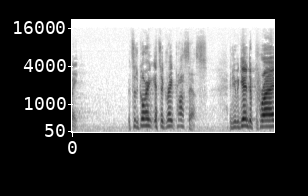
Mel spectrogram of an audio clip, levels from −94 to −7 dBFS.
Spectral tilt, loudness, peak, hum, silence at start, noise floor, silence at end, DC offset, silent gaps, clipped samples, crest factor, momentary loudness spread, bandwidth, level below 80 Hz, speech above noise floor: -2.5 dB/octave; -24 LUFS; -4 dBFS; none; 0 s; -66 dBFS; 0 s; under 0.1%; none; under 0.1%; 22 dB; 22 LU; 15 kHz; -74 dBFS; 42 dB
